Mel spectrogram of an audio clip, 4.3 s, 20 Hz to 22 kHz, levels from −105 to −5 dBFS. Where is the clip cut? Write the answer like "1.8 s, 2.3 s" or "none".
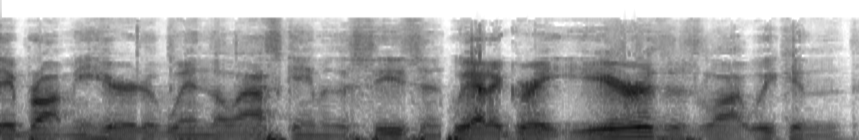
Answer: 2.2 s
